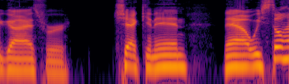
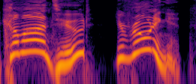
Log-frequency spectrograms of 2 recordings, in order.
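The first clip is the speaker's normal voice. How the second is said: mock exasperation; 13 semitones higher than usual. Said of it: "I'm like".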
